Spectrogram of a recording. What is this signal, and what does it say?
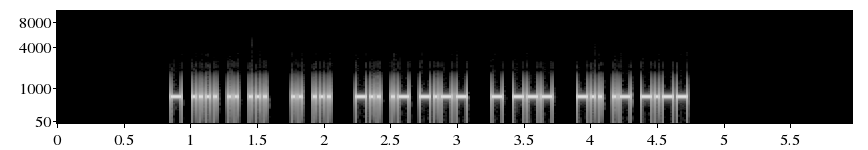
Morse code, heard as a keyed tone, about 44 wpm, 700 Hz. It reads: THIS IS DAY TO DAY
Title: Sets of 5 Words Encore 45wpm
